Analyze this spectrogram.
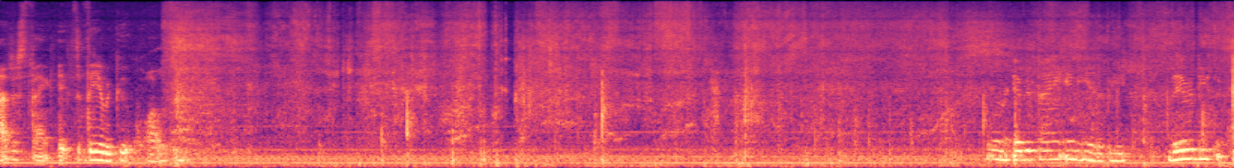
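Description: A hand brushes softly against a fabric curtain.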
